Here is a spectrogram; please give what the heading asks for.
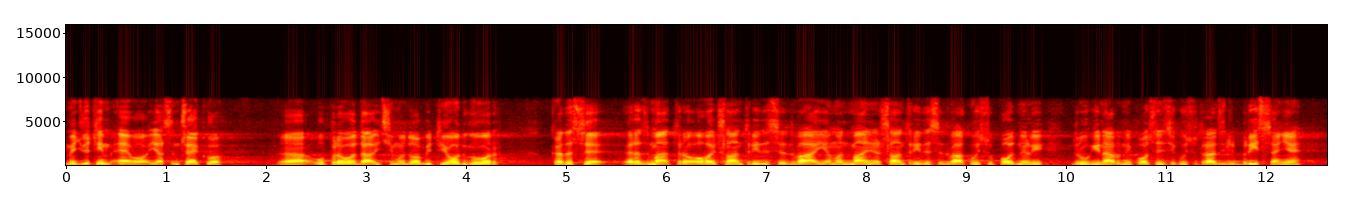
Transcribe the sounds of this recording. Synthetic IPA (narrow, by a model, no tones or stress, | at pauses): me̞d͡ʑut̪imeʋo̞jaːsamt͡ʂeko | upɾaʋo̞d̪alit͡ɕe̞mo̞d̪o̞bit̪io̞d̪ɡo̞ʋo̞ɾ | kad̪ase̞ɾazmaːt̪ɾaooʋajt͡ʃlˠaːnt̪ɾiːd̪e̞se̞t̪d̪ʋaːiamand̪maːninaʈ͡ʂlˠaːnt̪ɾiːd̪e̞set̪d̪ʋaːko̞jisupo̞d̪neli | d̪ɾuɡinaːɾo̞d̪nipo̞t̪slanit̪siko̞jisut̪ɾaːziliblisaɲe̞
